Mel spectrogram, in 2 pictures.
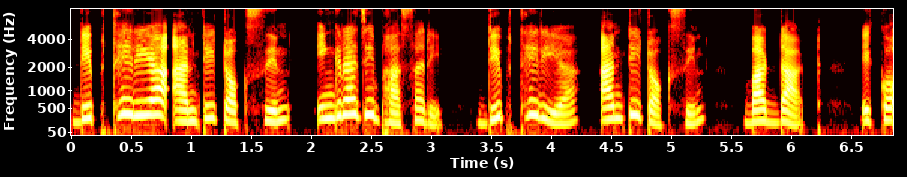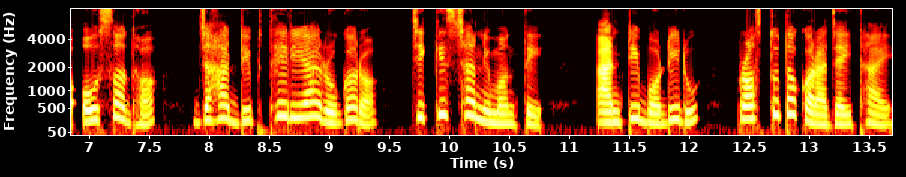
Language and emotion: Odia, neutral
